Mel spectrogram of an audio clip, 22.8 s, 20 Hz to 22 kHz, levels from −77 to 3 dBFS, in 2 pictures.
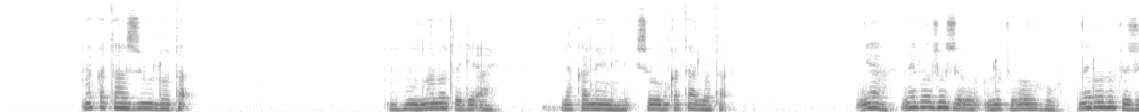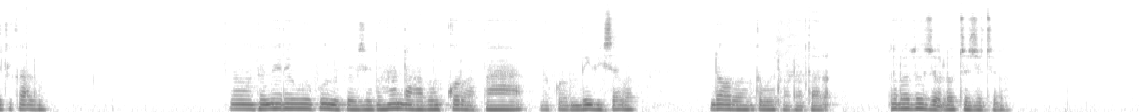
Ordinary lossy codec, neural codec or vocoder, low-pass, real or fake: none; none; none; real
